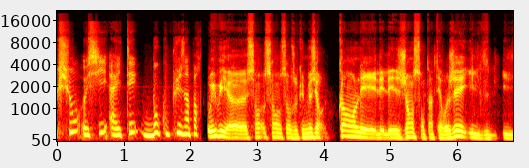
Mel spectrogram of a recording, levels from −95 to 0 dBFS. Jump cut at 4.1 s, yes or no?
no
